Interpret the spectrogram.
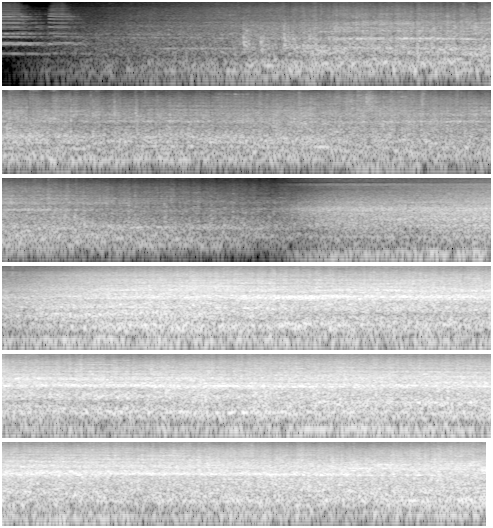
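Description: Electric freight train passing on the rails: a quieter rumble in the first half, then, after a break about twelve seconds in, the loud steady rolling and clatter of a long mixed freight train's wagons going by close.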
